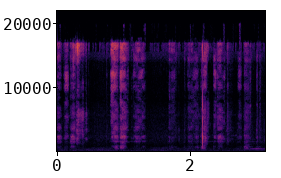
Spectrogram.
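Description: A pen scratches across paper in short, quiet strokes with brief pauses, as a French sentence about a white rabbit is written out, the scribbling close and faint with no talking.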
